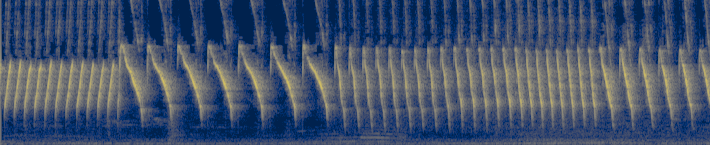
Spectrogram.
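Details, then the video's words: Canary delivering a rapid rolling trill, then a string of loud descending whistled notes about twice a second, followed by a long fast chattering trill of sweeping notes. "The BEST Canary Sounds!! Canary Training"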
